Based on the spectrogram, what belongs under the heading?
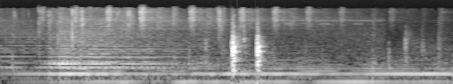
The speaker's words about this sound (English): He looks around cautiously as he walks unhurriedly towards a row of what appear to be motel room doors. Approaching one of these, he knocks.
